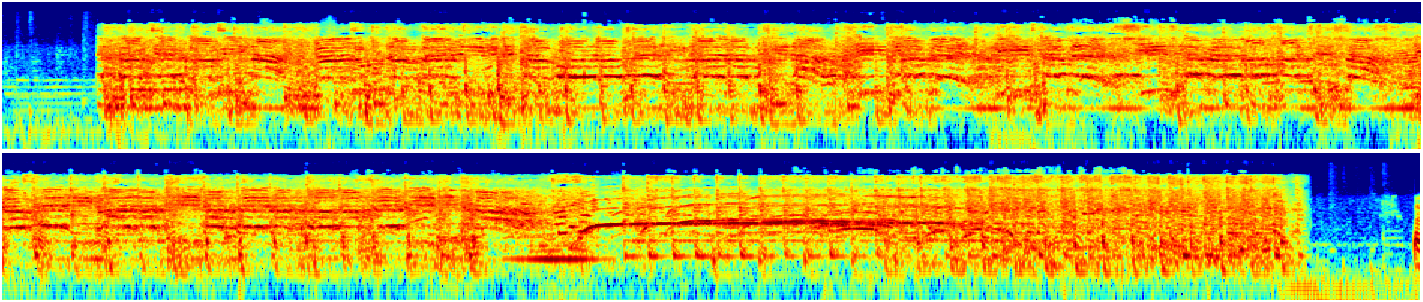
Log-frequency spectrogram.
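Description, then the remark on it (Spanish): Sound of a street protest march in Chilpancingo, heading toward the Executive Power headquarters on Paseo Alejandro Cervantes, with female demonstrators carrying placards: a dense, loud wash of many overlapping voices and crowd noise that holds steady for over twenty seconds before cutting off abruptly. “Escuchemos parte de lo que se vive en esta movilización.”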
